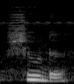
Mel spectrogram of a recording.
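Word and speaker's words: should: Guru number phi यू शुड एस एच ओ यू एल डी शुड नहीं बोलना है L silent है तो यहां पर बोलना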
